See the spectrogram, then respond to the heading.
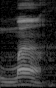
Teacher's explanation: Makrop atau tempat keluarnya huruf ma ini atau mim yaitu bibir bawah dan bibir atas ketemu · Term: huruf bibir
